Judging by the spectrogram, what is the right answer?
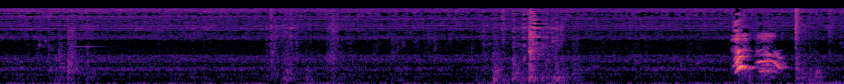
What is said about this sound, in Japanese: じゃあ先に食べ終わった食器だけ片付けちゃうわね。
